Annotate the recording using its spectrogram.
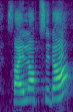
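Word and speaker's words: Psilopsida: classified into four classes cylopsida lycopsida spinopsida taropsida i'll read because these words are new to you i understand cylopsida lycopsida spinopsida tarapsida okay cylopsida wherever we you find p that is silent cylopsida lycopsidase spinopsida and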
